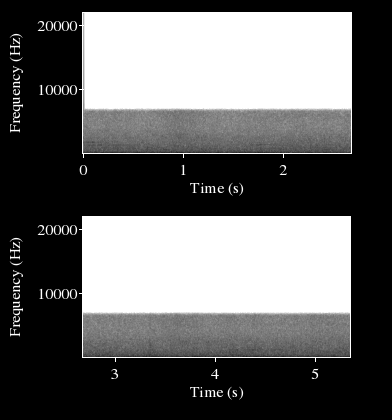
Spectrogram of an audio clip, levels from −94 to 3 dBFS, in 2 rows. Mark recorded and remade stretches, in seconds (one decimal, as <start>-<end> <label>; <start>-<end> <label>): 0.0-1.9 remade; 1.9-3.4 recorded; 3.4-5.4 remade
